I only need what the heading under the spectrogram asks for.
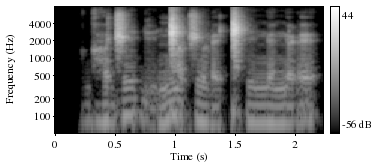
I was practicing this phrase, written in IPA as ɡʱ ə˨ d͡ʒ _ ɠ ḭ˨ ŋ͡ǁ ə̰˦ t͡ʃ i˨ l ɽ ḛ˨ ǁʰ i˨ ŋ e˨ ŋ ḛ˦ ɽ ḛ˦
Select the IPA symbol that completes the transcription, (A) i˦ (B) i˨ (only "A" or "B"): A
